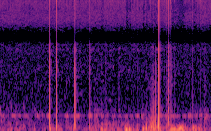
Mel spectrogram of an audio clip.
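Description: Soft electronic button beeps sound now and then.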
